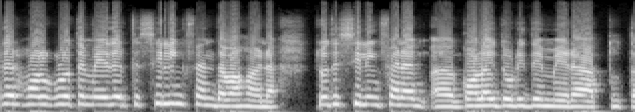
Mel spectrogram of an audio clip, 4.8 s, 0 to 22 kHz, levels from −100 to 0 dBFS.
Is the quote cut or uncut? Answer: uncut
